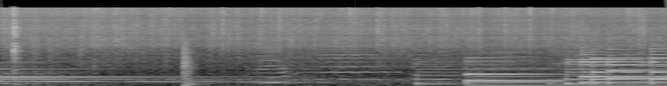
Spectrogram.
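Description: Rice frying in a pan with a steady light sizzle, under plucked-guitar background music that drops away in the middle and comes back strongly near the end. A single sharp knock about two seconds in.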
